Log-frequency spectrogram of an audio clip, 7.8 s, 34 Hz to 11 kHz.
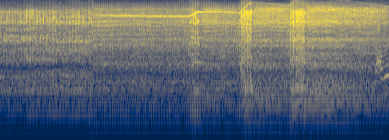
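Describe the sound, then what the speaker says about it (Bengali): A 595 turbo tractor engine with its silencer removed runs steadily and loud and close, an unbroken raw drone, with three brief bursts of extra noise near the end. "আর আমাদের 595 গাড়িটা যেহেতু টার্বো গাড়ি, তাই এই সাইলেন্সারটা খুলে দিয়েছিলাম।"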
